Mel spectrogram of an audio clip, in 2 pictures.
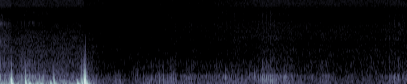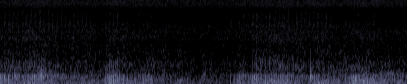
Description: This tortie cat was enjoy her sleep and snoring very loudly!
